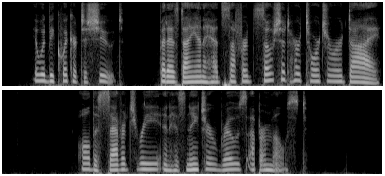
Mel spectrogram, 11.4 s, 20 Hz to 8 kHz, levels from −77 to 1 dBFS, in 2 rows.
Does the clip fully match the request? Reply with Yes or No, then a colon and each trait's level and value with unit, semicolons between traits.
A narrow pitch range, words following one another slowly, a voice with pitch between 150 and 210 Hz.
Yes: narrow, 2.1 semitones; slow, 125 wpm; high, 190 Hz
